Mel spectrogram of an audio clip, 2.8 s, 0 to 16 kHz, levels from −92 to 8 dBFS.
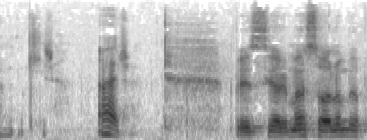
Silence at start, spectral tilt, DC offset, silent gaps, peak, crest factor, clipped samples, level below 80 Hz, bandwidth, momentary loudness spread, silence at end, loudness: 0 s; -4 dB/octave; under 0.1%; none; -4 dBFS; 20 dB; under 0.1%; -64 dBFS; 14 kHz; 18 LU; 0 s; -21 LUFS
